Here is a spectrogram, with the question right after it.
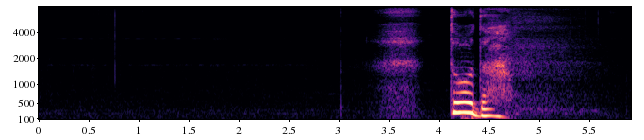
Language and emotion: Russian, sad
